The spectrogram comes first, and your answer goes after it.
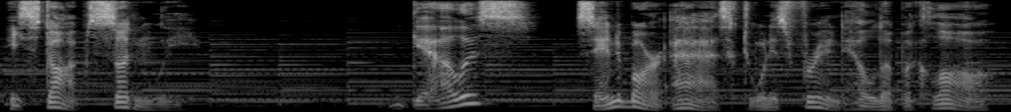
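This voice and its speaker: A man's voice: extremely low pitch, big pitch swings, moderate pace, music in the background. A man reading a scripted horror story as its narrator.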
